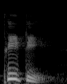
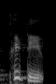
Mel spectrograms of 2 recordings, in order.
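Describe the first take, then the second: First: The vowels are said lengthened. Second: Both vowels are said short. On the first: The speaker calls it wrong. "You can't say it pt" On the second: The speaker calls it right. "pity with two short vowels"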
